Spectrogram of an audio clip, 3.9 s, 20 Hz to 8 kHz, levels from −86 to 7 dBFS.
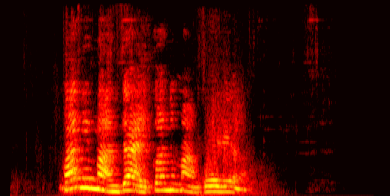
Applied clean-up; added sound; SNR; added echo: neural separator model SepFormer DNS4.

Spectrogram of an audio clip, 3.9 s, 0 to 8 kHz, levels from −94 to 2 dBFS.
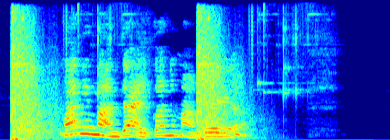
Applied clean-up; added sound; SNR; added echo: none; Gunshot, gunfire; 9 dB; reverberation time 0.2 s.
